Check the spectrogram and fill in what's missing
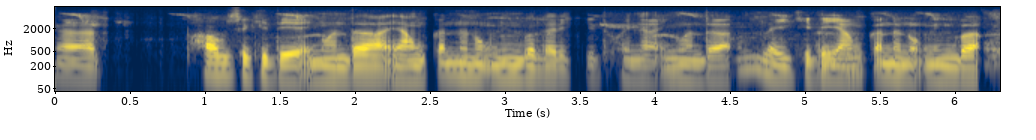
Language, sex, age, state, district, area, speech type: Manipuri, male, 30-45, Manipur, Tengnoupal, urban, spontaneous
